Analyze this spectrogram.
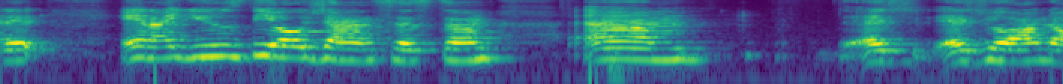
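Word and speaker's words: Ojon: and blow dried it, and I used the Ojan system. As you all know, I was pronouncing it wrong. I was calling it Ogan.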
